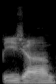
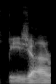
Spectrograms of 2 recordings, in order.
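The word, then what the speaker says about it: Bijan: He likes it Bejon now. So now he wants it pronounced Bjon. So, it's Bejian Robinson.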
